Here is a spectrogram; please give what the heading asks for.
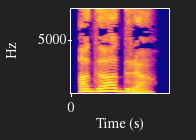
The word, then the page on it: ಅಗ್ಗುರಿ: agguri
